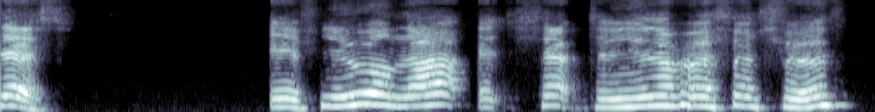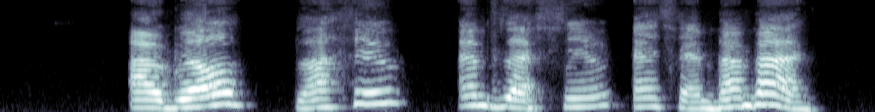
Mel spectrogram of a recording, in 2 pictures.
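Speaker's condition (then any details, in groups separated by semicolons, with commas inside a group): Myasthenia gravis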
